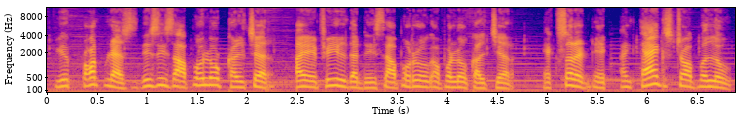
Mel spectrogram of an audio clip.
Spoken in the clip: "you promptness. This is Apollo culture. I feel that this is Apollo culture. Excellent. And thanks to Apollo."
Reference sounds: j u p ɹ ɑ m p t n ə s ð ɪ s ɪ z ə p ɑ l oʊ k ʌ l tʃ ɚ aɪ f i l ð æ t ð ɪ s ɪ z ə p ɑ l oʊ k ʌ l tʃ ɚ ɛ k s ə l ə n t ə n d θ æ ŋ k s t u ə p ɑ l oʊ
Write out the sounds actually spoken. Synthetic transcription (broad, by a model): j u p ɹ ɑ p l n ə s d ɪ s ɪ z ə p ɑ l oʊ k ʌ l tʃ ɚ aɪ f i l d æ t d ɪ s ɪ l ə p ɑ l oʊ k ʌ l tʃ ɚ ɛ k s ə l ə n t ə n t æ ŋ k s t u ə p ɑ l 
